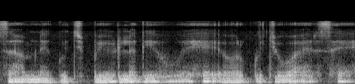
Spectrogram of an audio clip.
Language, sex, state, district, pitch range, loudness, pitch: Hindi, male, Himachal Pradesh, Shimla, 125-140 Hz, -14 LUFS, 135 Hz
